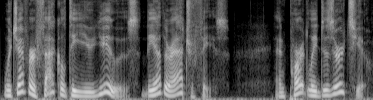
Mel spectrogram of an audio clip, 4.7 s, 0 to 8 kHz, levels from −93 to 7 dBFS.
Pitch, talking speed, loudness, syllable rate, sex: 165 Hz, 140 wpm, -18 LUFS, 5.4 syllables/s, male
